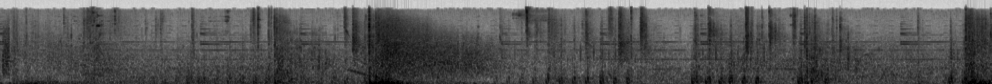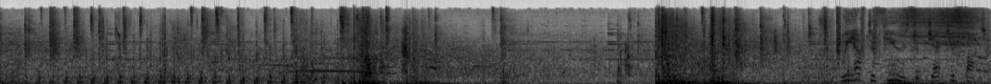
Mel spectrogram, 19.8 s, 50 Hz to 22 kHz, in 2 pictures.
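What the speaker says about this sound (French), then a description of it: "ça tire tous les côtés" Gunfire crackles from several directions in a Battlefield 1 PC beta match, with repeated shots and heavier bursts spread across a constant busy battle din while someone talks over it.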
